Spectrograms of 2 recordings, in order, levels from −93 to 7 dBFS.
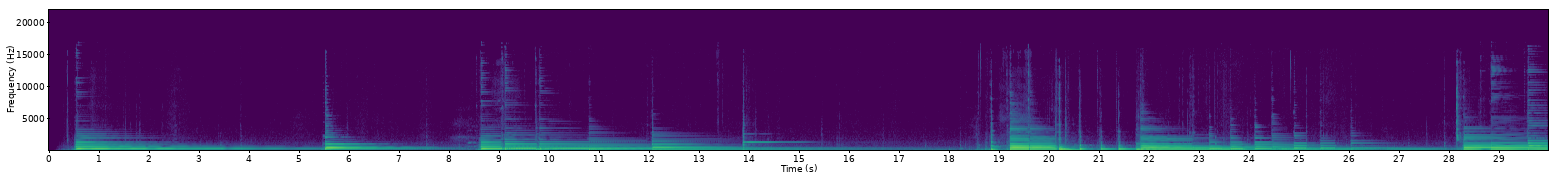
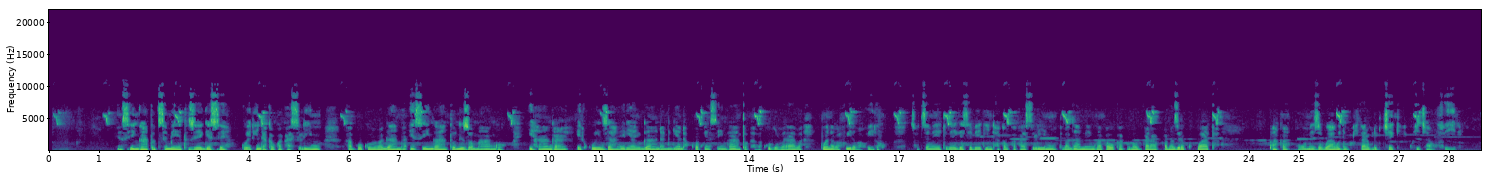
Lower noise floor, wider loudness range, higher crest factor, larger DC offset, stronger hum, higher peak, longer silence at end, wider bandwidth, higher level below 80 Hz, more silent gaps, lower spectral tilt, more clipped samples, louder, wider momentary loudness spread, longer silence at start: second, -61 dBFS vs -72 dBFS; first, 16 LU vs 4 LU; about the same, 20 dB vs 20 dB; neither; neither; second, -8 dBFS vs -2 dBFS; second, 0 s vs 0.55 s; first, 13 kHz vs 9.4 kHz; about the same, -62 dBFS vs -60 dBFS; neither; first, -8.5 dB/octave vs -5 dB/octave; neither; second, -27 LUFS vs -22 LUFS; first, 23 LU vs 11 LU; first, 0.5 s vs 0.1 s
